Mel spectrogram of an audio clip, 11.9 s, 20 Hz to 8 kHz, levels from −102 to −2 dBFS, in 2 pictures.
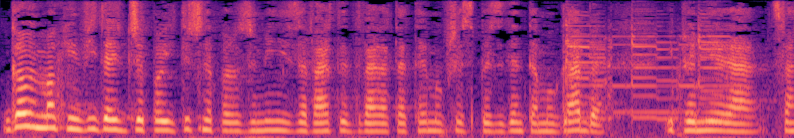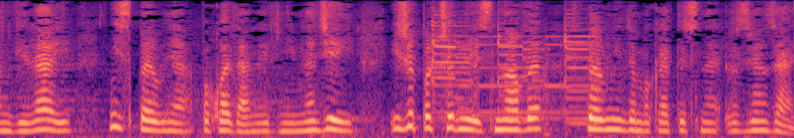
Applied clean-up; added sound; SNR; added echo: none; Electric guitar; 12 dB; none.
